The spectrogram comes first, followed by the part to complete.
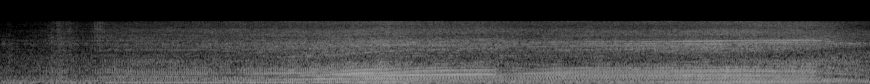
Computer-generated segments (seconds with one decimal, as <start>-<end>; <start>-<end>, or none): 0.0-0.9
